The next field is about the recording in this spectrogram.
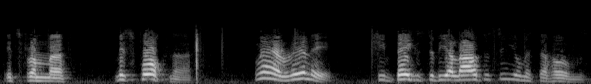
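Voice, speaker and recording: An actor playing a pompous, sardonic gentleman villain in 1930s radio style, scornful and combative. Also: sits high, very animated, moderate pace, a little hiss or hum. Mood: smooth, sardonic. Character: blustering, sardonic gentleman villain, master of house. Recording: dull 1938 radio broadcast recording.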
